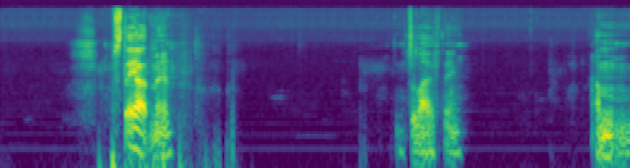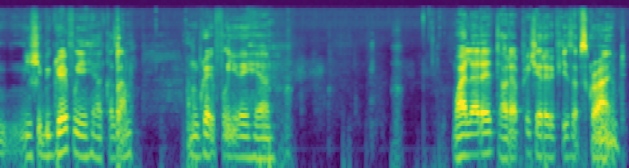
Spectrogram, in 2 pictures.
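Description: A young man speaks casually into a close microphone, in short bursts with pauses.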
